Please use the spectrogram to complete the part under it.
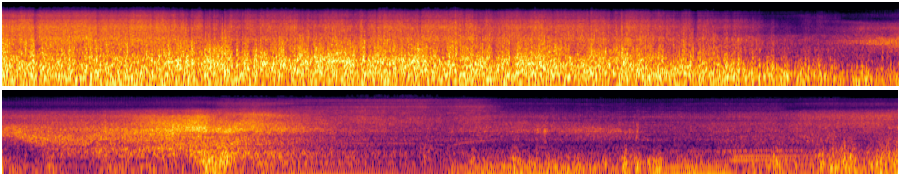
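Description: Tyres roll steadily on a paved road, heard from inside a moving car.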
